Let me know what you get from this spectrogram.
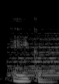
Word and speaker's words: Acomb: It's Acomb. – Acomb. Now okay, on the sheet, on the call sheet, it says either Acomb or Acomb. And you're giving me the B is silent. – So it's a cum. Spell cum. C-O-M-E. A-C-O-M-E.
